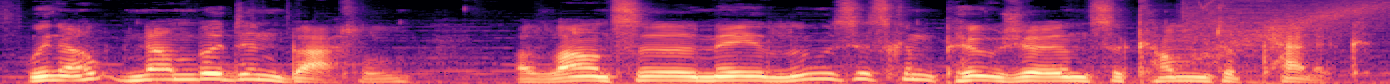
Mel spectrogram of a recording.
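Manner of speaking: formal, measured mentor with deliberate emphasis; lancer guildmaster. Acted. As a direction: instruct a pupil with grave authority. Voices the lancer guildmaster's dialogue again.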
